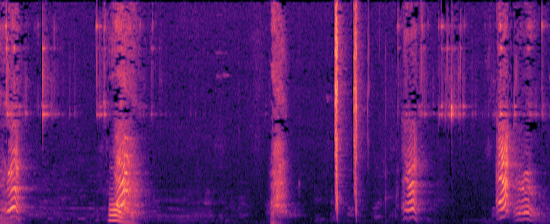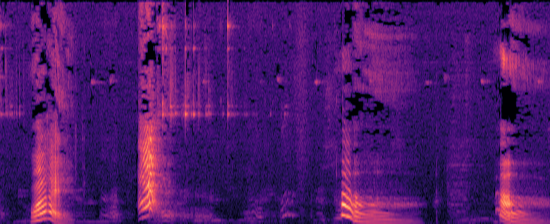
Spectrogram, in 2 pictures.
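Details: Milo, a pet chiweenie left on the sofa when his owner went out without him, barks at the owner in a small room: a steady run of sharp, high, downward-sliding barks about once a second, with brief clicks between.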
